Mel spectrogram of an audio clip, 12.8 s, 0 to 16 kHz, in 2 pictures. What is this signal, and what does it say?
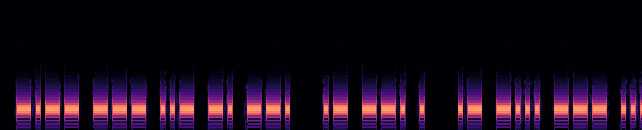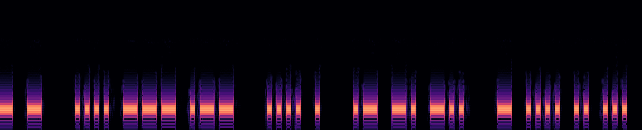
Morse code, heard as a keyed tone, about 25 wpm, 600 Hz. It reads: YOUNG AGE ABOUT HOW HE AND THIS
